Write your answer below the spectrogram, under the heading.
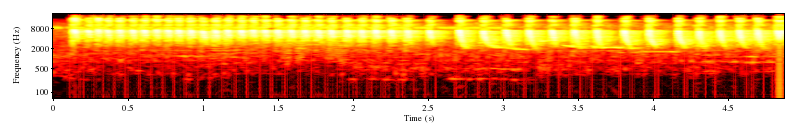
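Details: Caged female cucak cungkok bulbul in an aviary, a tutor for magpie robins, giving its close 'tembakan' burst: a steady stream of very fast, shrill, repeated notes that loosens into spaced, downward-sweeping strokes toward the end.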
